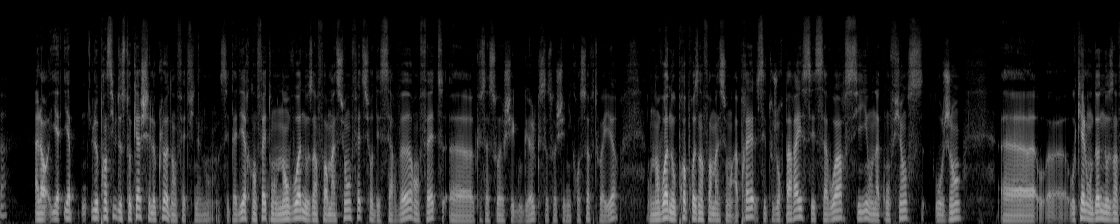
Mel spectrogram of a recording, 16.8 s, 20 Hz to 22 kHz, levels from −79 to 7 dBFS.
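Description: This speech clip has two short bursts of DAB burbling, at 4.00–4.12 s just before "envoie nos informations en" and at 11.74–11.84 s between "c'est toujours" and "c'est savoir si on". Weak reception let a few bit errors through, so noise blips land in single sub-bands across the 7 and 10 frames hit, giving a burbling sound.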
